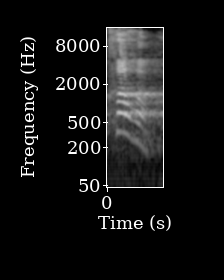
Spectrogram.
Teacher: जहां पर ये विसर्ग की मात्रा लगेगी हम उसके साथ उच्चारण करेंगे अह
